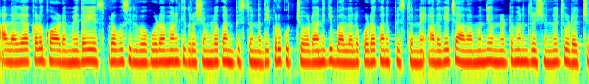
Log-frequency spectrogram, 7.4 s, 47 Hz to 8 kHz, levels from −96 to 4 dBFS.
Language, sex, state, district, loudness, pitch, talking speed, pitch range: Telugu, female, Andhra Pradesh, Guntur, -14 LUFS, 185 Hz, 185 wpm, 180-190 Hz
